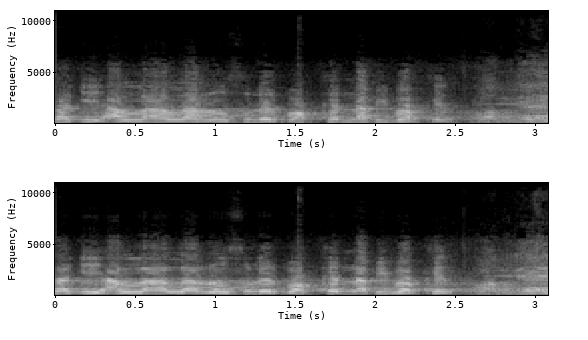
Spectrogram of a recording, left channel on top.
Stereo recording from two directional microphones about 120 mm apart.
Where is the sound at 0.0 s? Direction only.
35° right (ahead or behind).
